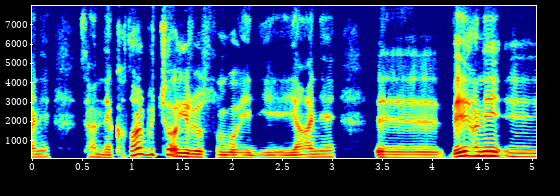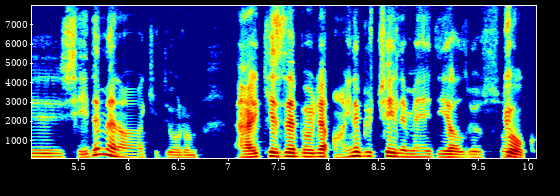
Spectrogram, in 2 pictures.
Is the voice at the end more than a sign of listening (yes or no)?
no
